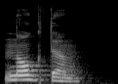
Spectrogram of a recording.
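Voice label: "ногтӧм", Komi, female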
